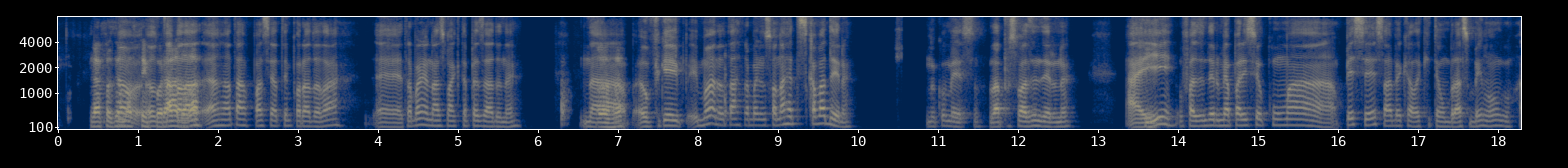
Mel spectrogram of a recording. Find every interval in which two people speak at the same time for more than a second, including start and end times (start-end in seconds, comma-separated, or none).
0.6-1.9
